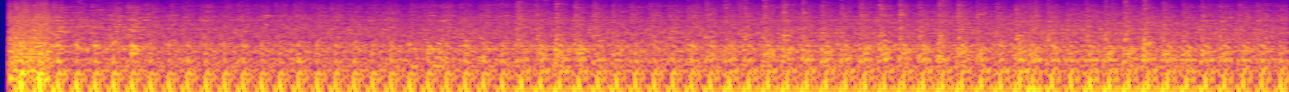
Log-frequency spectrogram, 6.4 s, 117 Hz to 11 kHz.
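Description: Bajaj Pulsar 150's single-cylinder four-stroke engine idling steadily, with an even beat of about ten pulses a second.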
